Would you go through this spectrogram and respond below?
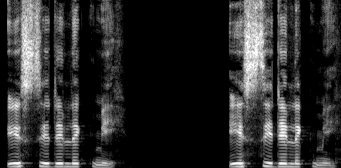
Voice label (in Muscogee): "esse telekme", Muscogee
